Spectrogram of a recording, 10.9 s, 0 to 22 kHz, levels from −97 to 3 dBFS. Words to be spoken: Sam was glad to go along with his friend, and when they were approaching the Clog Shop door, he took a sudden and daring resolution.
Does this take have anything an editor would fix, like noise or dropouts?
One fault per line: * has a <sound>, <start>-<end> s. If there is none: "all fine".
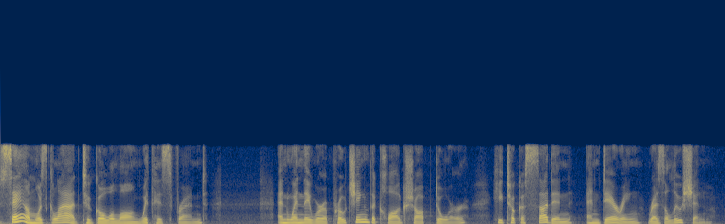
all fine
